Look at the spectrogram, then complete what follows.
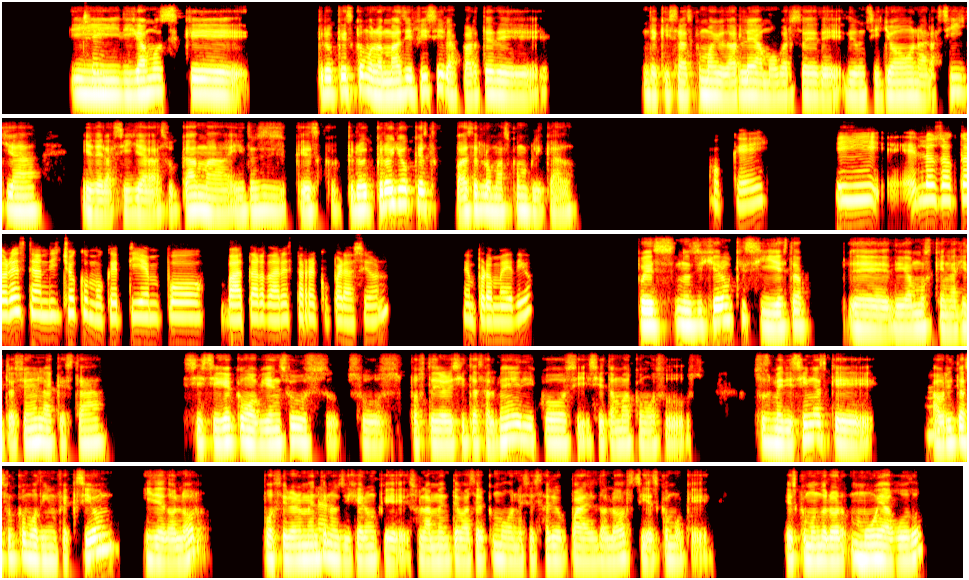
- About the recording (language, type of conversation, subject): Spanish, advice, ¿Cómo puedo organizarme para cuidar de un familiar mayor o enfermo de forma repentina?
- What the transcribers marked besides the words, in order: none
